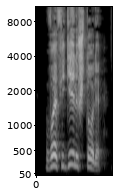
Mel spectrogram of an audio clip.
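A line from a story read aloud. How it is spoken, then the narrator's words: Shouting. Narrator (Russian): закричала Тоня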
